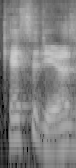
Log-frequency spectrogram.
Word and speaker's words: quesadilla: Especially quesadillas are so good. It's pronounced quesadilla.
